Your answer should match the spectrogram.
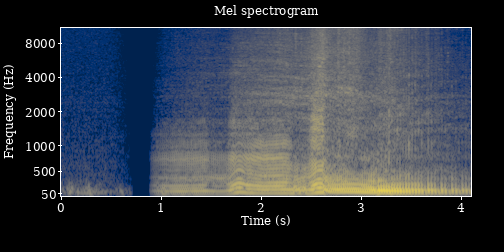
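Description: Dirt bike engine revving hard as it accelerates, its pitch climbing, dropping and climbing again, starting about a second in. There is a brief sharp clatter about two and a half seconds in.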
